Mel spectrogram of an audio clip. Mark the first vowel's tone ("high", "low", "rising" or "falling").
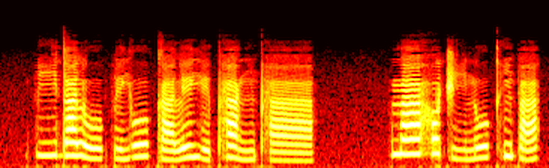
high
